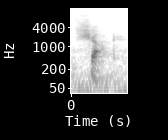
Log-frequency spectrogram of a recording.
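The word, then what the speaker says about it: Shough: can we go can we start is it shuck shuck sh I say you said sh sh it's going to make me pronounce with an S shuck shu you're shucking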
